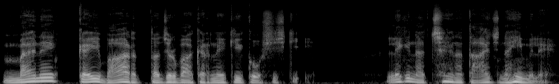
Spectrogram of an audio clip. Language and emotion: Urdu, sad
